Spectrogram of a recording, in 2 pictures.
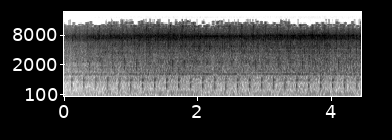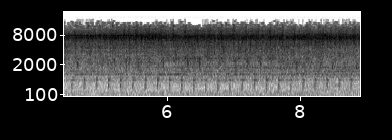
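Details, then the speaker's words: Truck engine sold as rebuilt with 10,000 km, knock began two months later, noticed after an exhaust change; recorded underneath at the torque converter: sharp regular knocking about three per second over steady warm idle, much louder there; cause unknown. "So we'll take a little trip down there, see what it says, what it sounds like. There's the torque converter. The knock's a lot louder down here."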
